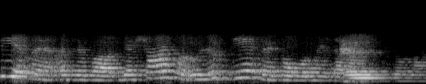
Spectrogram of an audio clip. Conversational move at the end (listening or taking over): taking over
